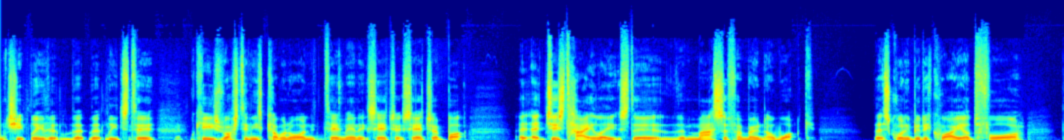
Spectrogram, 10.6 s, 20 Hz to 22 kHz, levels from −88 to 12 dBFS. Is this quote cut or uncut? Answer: cut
